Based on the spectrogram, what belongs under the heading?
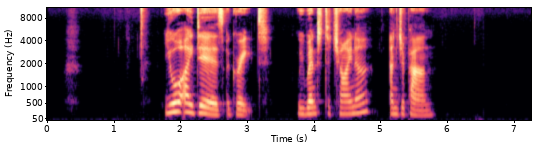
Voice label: British Ideas China, pronunciation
